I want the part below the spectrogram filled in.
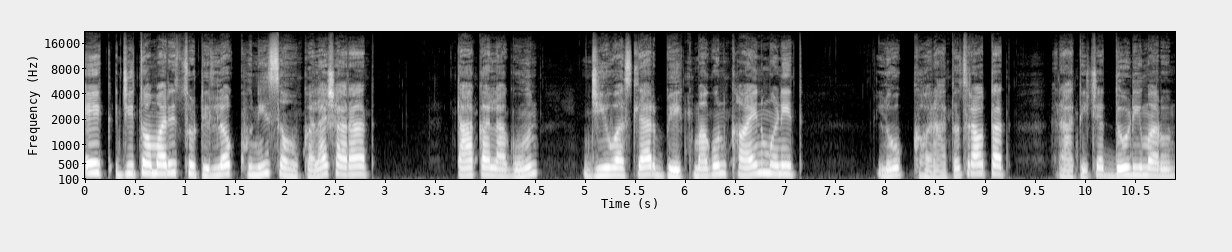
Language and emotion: Goan Konkani, fearful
